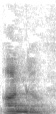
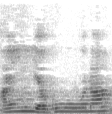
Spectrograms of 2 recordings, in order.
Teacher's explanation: But after that, if there is a ya, then noon sound changes into noon gunna sound. It should come out of the nose instead of the mouth. · But when a ya comes after noon, then the sound of noon should come out from the nose, not from the mouth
